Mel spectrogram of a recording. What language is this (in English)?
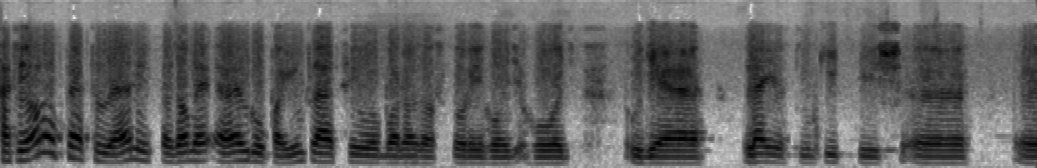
Hungarian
